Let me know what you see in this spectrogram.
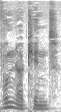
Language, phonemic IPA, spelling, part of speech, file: German, /ˈvʊndərˌkɪnt/, Wunderkind, noun, De-Wunderkind.oga
- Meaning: wunderkind, child prodigy (highly talented person who rises to excellence in their field at a young age)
